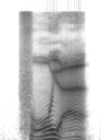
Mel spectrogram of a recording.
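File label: "fu2 wu4 yuan2", Chinese; HSK; HSK2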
